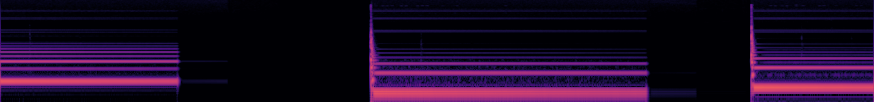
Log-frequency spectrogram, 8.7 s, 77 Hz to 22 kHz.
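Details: Simulated pure-tone hearing test in an ASMR role-play, not a real exam: steady beeping tones of differing pitch, each held a few seconds with pauses between; patient scored over 90% in both ears; pure-tone audiometry test tones.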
